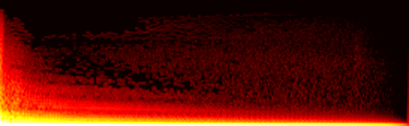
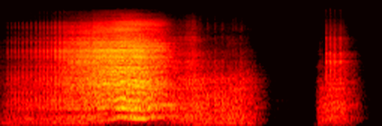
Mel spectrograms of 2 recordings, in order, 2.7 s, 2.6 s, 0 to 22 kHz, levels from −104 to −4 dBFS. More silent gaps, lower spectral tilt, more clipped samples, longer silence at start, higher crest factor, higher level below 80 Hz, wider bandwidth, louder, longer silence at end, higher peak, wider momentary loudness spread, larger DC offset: second, none vs 2.01-2.08 s; first, -13 dB/octave vs 0 dB/octave; first, 0.5% vs under 0.1%; second, 0 s vs 0.15 s; second, 8 dB vs 20 dB; first, -8 dBFS vs -78 dBFS; second, 0.5 kHz vs 16 kHz; first, -13 LUFS vs -32 LUFS; second, 0.1 s vs 0.25 s; first, 0 dBFS vs -18 dBFS; second, 19 LU vs 25 LU; neither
